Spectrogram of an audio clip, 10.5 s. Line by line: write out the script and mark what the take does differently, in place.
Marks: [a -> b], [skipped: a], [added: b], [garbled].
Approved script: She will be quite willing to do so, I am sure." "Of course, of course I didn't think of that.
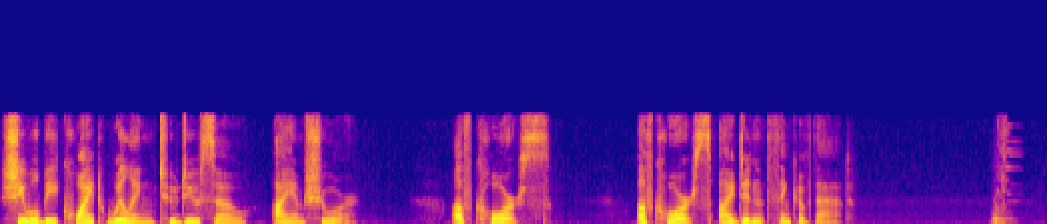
She will be quite willing to do so, I am sure." "Of course, of course I didn't think of that.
